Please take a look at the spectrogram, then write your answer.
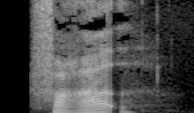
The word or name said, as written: farad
